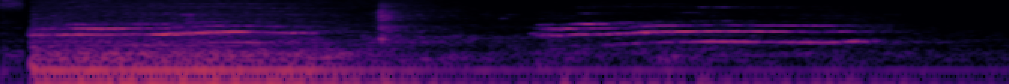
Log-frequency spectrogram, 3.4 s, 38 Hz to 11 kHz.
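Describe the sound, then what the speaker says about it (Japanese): A cat meows twice, drawn-out and fairly faint, heard during online play of Splatoon 3 over a low steady hum. "なんか猫の鳴き声聞こえる気がする。"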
